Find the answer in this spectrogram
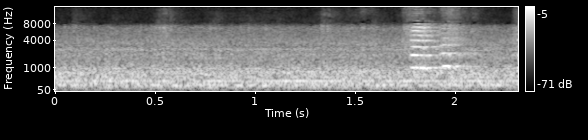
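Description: Squeaky dog toy squeezed near the end, giving a short, high squeak or two over a faint steady hum.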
